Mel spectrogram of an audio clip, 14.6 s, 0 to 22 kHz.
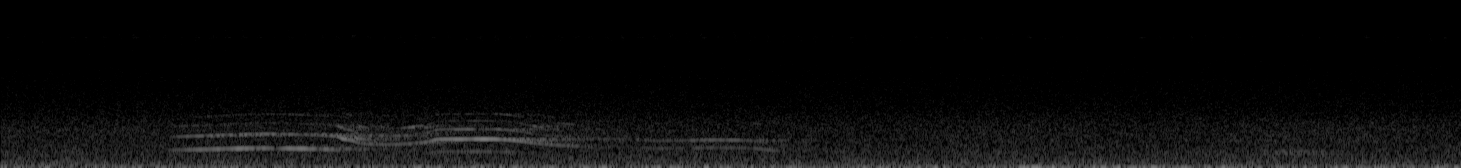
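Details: Evening wolf song recorded 20 September 2022, one animal close and another distant; several overlapping howls waver and bend between about two and eight seconds, then fade to faint noise with a brief distant howl near the end.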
